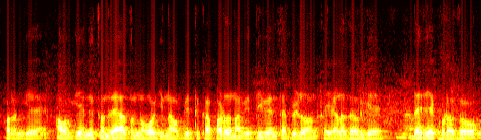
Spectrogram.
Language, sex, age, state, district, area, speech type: Kannada, male, 30-45, Karnataka, Bangalore Rural, rural, spontaneous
